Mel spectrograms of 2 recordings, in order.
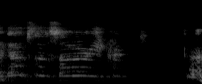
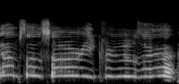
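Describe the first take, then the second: First: Very high, soft, barely voiced mock-mom; the mom apologising again, thin and breathless; meek mom. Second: Very high, soft mock-meek mother voice; a timid mom apologising to her brat, pitched way up and soft. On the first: Repeating the mom line.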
